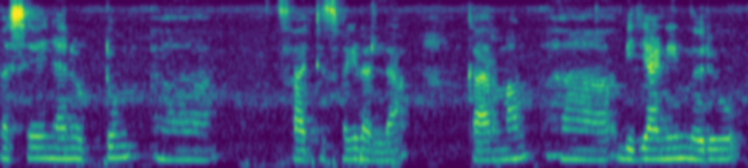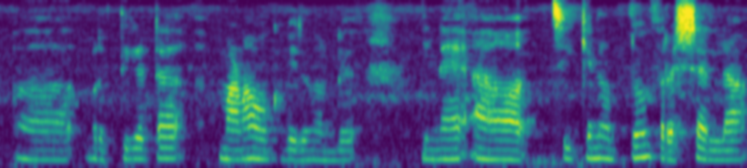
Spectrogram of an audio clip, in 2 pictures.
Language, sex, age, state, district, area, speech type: Malayalam, female, 18-30, Kerala, Kottayam, rural, spontaneous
